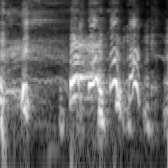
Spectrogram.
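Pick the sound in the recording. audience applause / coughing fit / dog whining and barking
coughing fit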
